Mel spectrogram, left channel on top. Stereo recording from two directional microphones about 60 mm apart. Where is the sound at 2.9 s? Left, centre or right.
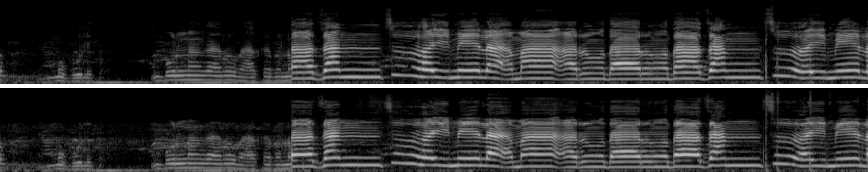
Left.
